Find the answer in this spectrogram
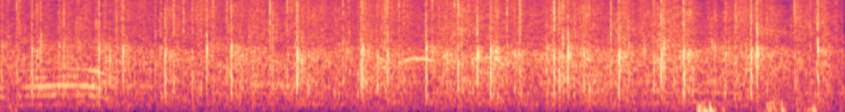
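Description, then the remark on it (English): An audience at a sermon claps steadily throughout, a dense crackle of many hands, while scattered voices call out amen and praise over it, one near the start standing out clearly. “Can I hear some sort of amen or praise?”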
